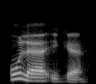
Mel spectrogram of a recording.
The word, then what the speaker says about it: أولئك: And when it comes to أولئك, you don't pronounce this wow. So this wow here, you don't pronounce. So it's أولئك.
